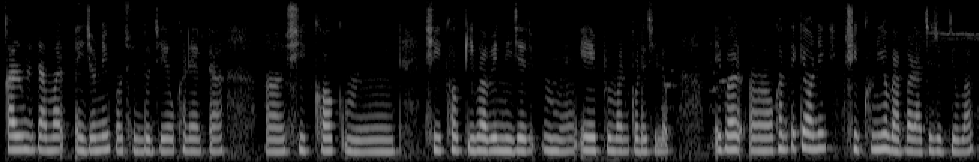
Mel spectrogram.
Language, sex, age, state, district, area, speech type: Bengali, female, 18-30, West Bengal, Uttar Dinajpur, urban, spontaneous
